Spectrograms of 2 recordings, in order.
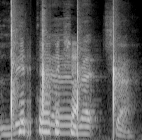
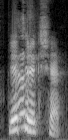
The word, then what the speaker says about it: literature: easy the chat literature so you got literature think about the syllables there's four syllables there the yeah yeah okay Rick chef literature that's it yay well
